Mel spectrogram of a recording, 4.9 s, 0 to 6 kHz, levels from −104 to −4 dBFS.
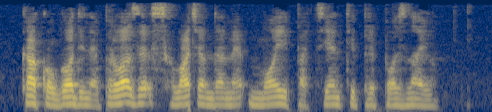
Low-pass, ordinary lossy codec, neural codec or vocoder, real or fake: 5.4 kHz; AAC, 48 kbps; none; real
